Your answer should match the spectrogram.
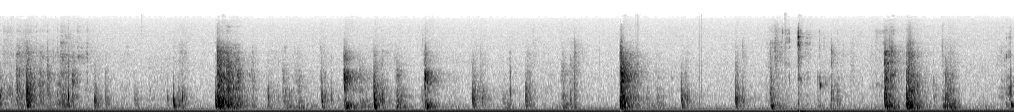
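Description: Hand tools knocking, clicking and scraping irregularly on a wooden window seat as it is worked open. The loudest knocks come about two seconds in and about six seconds in.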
